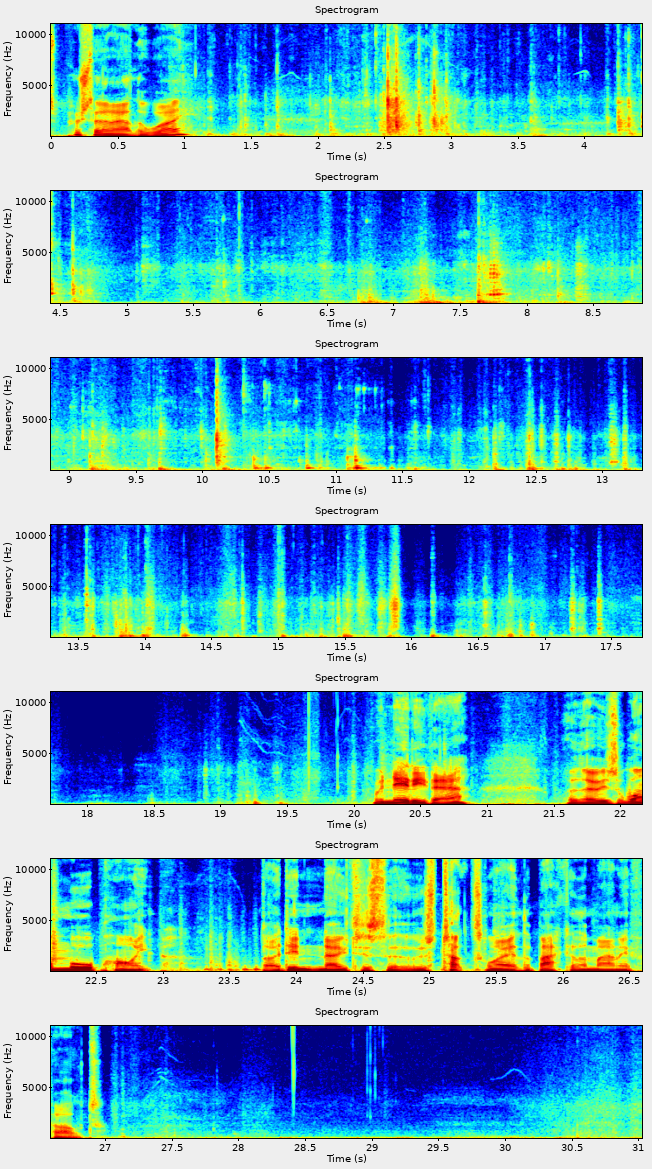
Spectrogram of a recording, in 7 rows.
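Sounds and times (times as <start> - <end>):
plastic and rubber parts handled: 0.9 - 20.4, 21.5 - 24.1.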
